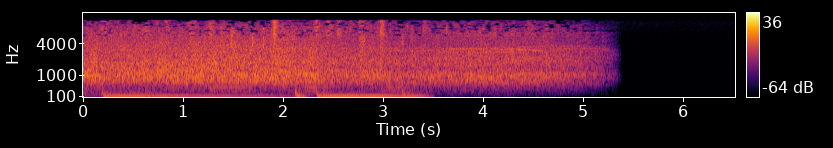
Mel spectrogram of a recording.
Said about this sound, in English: That warm applause welcomes us into another edition of Pollock and Thurston here on Wednesday, December the 6th.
